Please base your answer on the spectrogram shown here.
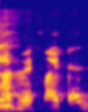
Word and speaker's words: Unrequited: pronounce it correctly? Unrequited.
